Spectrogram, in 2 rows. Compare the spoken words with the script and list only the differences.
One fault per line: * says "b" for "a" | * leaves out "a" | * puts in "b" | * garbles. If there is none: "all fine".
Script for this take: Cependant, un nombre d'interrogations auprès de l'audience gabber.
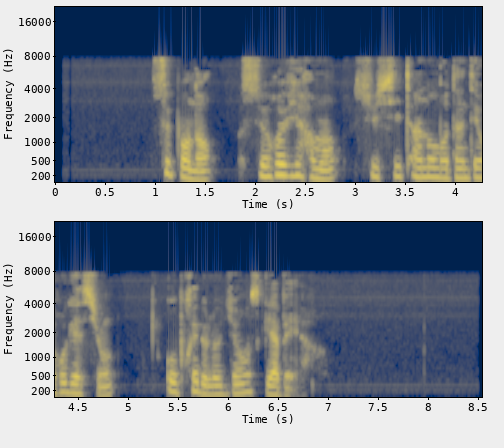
* puts in "ce revirement suscite"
